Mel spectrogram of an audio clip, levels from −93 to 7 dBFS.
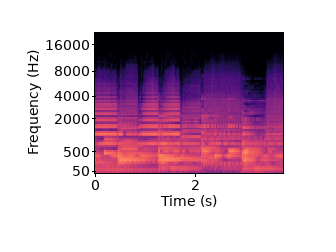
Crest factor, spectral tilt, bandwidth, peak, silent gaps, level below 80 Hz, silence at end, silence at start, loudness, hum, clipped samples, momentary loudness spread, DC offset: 14 dB; -6.5 dB/octave; 9 kHz; -8 dBFS; none; -46 dBFS; 0 s; 0 s; -24 LUFS; none; under 0.1%; 6 LU; under 0.1%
